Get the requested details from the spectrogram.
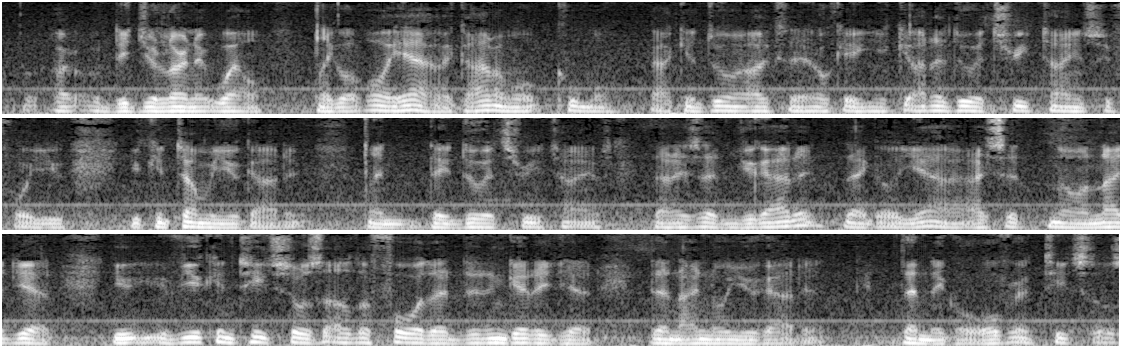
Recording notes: Joins Ka Piko Podcast from the He Au Honua indigenous education conference on Maui.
